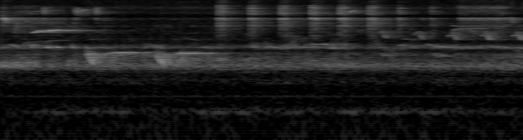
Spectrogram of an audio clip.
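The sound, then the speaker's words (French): Birds sing and chirp continuously, with thin high whistles and a run of quick, evenly spaced chirps, set against a steady background hum of insects. No one speaks. “Leur chant est agréable, comme une belle mélodie.”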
